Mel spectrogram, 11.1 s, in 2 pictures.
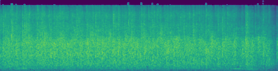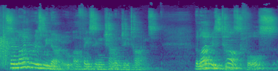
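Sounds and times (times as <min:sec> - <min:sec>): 
audience applause: 0:00.0 - 0:05.7
speech: 0:05.8 - 0:08.8, 0:09.5 - 0:11.1.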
